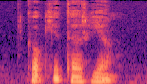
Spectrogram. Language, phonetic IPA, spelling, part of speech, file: Polish, [ˌkɔcɛˈtɛrʲja], kokieteria, noun, LL-Q809 (pol)-kokieteria.wav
